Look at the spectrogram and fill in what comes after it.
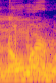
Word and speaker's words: Knowhere: Como nowhere, pero con K. Con K.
